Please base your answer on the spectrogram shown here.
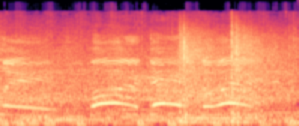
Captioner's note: crowd cheering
